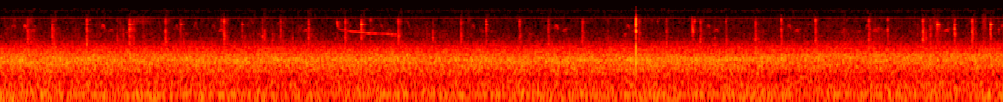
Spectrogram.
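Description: A single sharp click of a putter striking a golf ball about six seconds in, over quiet outdoor background with faint scattered ticking and a short falling whistle about three seconds in.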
